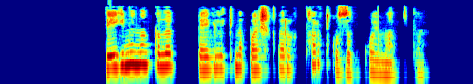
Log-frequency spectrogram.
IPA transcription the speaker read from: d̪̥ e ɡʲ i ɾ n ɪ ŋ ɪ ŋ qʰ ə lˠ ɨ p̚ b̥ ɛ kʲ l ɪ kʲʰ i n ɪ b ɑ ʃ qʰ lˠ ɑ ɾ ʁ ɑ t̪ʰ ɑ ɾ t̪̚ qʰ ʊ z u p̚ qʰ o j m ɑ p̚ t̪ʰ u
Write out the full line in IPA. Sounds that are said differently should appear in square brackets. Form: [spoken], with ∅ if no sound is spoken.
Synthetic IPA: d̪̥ e ɡʲ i [∅] n ɪ [n] ɪ ŋ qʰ ə lˠ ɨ p̚ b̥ ɛ [ɡʲ] l ɪ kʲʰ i n ɪ b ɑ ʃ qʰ lˠ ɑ ɾ ʁ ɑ t̪ʰ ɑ ɾ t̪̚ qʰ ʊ z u p̚ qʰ o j m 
